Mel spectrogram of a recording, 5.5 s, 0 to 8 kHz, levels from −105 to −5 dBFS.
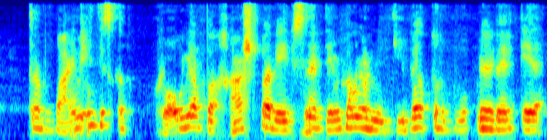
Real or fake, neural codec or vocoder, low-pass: fake; codec, 24 kHz, 1.5 kbps, HILCodec; 7.2 kHz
